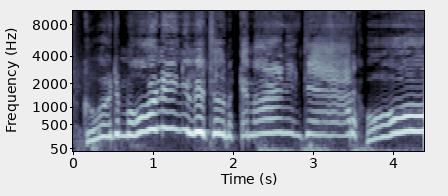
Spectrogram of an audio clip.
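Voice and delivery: high, slow creepy wake-up call; wrestling manager. Acted. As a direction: spook the kid with a ghoulish good morning. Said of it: "so it's fun when you".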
